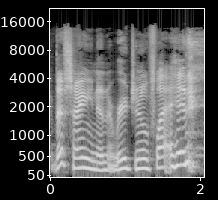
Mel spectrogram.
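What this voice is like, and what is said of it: Put-on southern accent. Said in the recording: “have a southern funny. accent”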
